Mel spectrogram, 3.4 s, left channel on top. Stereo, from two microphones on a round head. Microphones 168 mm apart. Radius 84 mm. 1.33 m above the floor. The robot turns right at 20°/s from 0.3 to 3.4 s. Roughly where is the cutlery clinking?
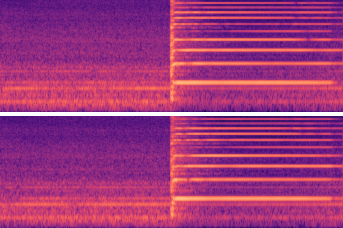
I don't hear cutlery clinking.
